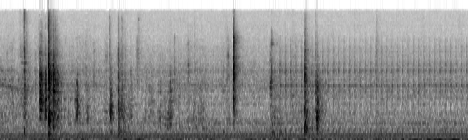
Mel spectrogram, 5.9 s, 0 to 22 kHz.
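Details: Canadian Marconi Model 93 tube radio under troubleshooting: steady low hum with irregular crackles and pops heard on the signal tracer. This is electrical interference often heard in the shop, source not yet found, that often comes through radios.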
